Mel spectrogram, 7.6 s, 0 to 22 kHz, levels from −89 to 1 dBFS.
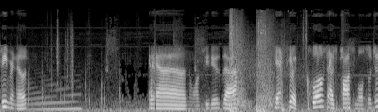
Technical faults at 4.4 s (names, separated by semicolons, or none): none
